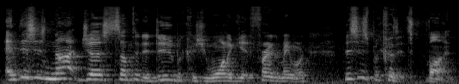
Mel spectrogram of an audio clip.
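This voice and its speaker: His voice sits high and a bit bright, swinging widely in pitch at a slightly fast pace. Casually speaking to the camera, the man gives blunt, profane social-media advice, often ending points with "okay?".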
